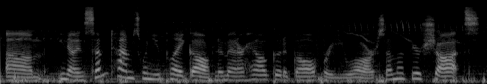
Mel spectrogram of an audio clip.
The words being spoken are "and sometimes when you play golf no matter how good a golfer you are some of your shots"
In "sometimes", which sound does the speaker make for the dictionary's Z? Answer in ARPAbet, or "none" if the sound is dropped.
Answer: Z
